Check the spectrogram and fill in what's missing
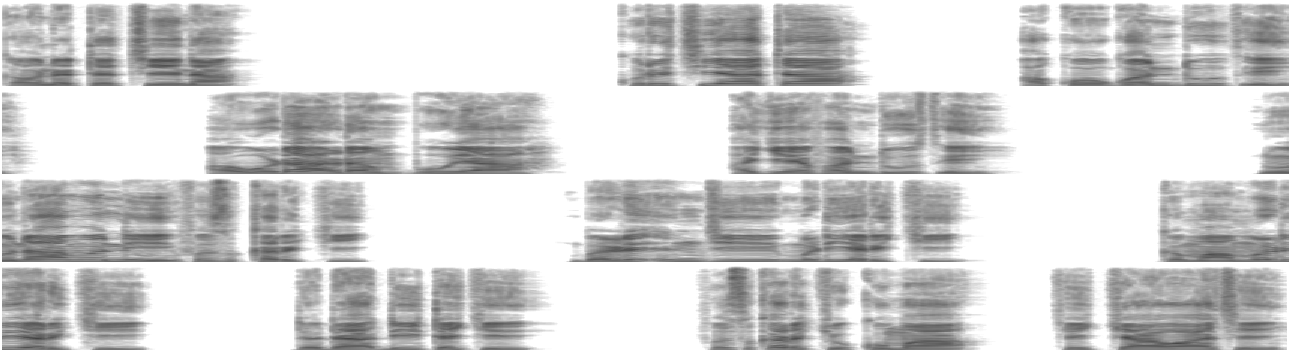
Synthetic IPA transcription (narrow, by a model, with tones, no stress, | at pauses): kʼɐ˨wnɐ˨tɐ˦t͡ʃːeː˦naː˦ | kʷʊ˦ɾt͡ʃɪ˦jaː˦ta˦ | ʔa˨kʷoː˨ɡʷɔ˦nduː˦sʼeː˨ | ʔa˨wʊ˦ɽaː˨ɽɛ˦mɓʊ˦jaː˦ | ʔa˨ɡʲeː˦ɸɐ˨nduː˦sʼeː˨ | nuː˨naː˦mʊ˦ni˨ɸɪ˦s̬kɐ˨ɾkʲi˨ | bɐ˨ɽi˦ʔɪ˨nd͡ʒi˦mʊ˦ɽjɐ˨rkʲiː˨ | ɡ̥ɐ˨ma˦mʊ˦ɽjɐ˨rkʲiː˨ | da˨daː˦ɗiː˦tɐ˦kʲeː˨ | ɸɪ˦skɐ˨ɾkʲi˨kʷʊ˦ma˦ | kʲe˨kʲːaː˦waː˦t͡ʃeː˨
